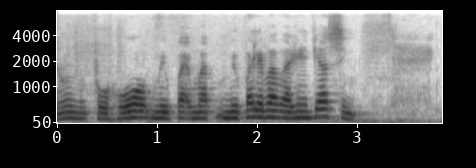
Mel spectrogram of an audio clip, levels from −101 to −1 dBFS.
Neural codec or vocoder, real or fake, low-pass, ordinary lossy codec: none; real; 7.2 kHz; none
